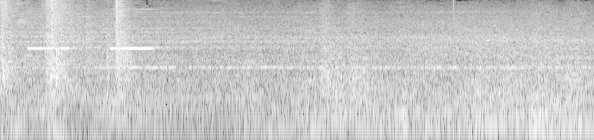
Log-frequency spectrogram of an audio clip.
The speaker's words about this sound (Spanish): Cruzó la calle esquivando autos, atravesó el mercado y bajó las escaleras de la estación San Cosme, metió su boletito, escuchó la llegada del metro y brincó al vagón antes de que las puertas se sellaran a su espalda.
